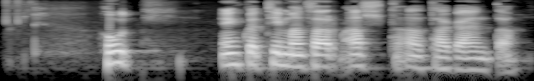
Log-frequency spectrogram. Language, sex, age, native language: Icelandic, male, 20-29, Icelandic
